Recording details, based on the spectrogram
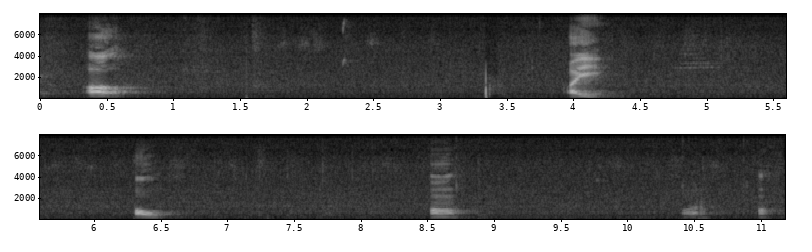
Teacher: हमारा जो मुख द्वार है वो पूर्ण रूप से खुला नहीं होता है, वो होता है आधा, मुख द्वार आधा खुला रहता है, तो उसे हम कहते हैं अर्धविवृत स्वर।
